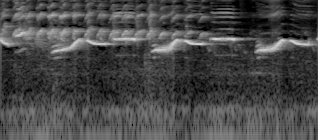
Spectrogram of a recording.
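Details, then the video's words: Laughingthrush singing clear, sweet whistles that rise then level off, three similar phrases separated by short gaps. "Chim Mi hót đỉnh"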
